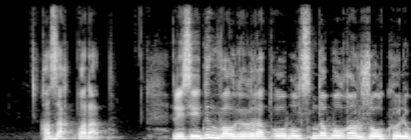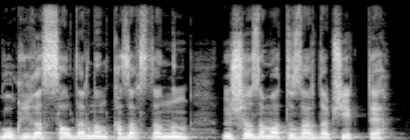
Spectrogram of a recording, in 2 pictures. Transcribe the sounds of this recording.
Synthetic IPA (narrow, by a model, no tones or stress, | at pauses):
qʰɑzɑq̚pɑɾɑ̰t̪ | ɾe̞se̞jd̪ɪŋvolˠɡaɡɾat̪wo̞blˠəsənd̪ɑbo̞lˠʁɑnʒo̞lˠkʲʰɵlɪk̬wo̞qijʁɑsə̥sɑlˠd̪ɑɾənɑɴqʰɑzɑqst̪ɑnːəɴ | ʏʃɑzɑmɑt̪əzɑɾd̪ɑpʃe̞k̚t̪ɪ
